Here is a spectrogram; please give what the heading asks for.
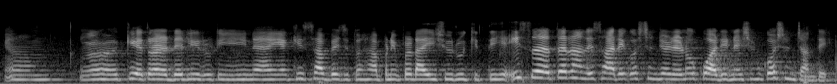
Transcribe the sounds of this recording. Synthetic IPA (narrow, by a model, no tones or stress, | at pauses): ket̪ɾaːɖeɖeːliːɾʊʈiːnɛːjãːkɪsaːbɪt͡ʃt̪ʊsɛ̃ːəpɳiːpəɽaːiːʃʊɾuːkiːt̪iːɦɛ̰ːʔɪst̪əɾãːd̪eːsaːɾeːkoːʃənd͡ʒeːɽeːnoːkʊaːɾɖiːneːʃənkoːʃənt͡ʃãːnd̪eː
